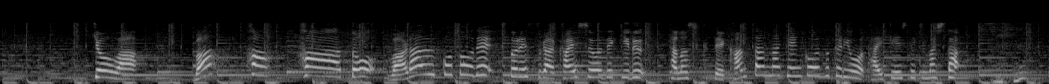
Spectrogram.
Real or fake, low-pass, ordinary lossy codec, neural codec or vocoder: real; 7.2 kHz; none; none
